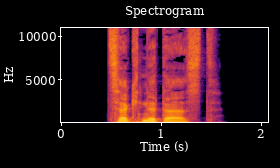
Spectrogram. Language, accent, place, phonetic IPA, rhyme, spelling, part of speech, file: German, Germany, Berlin, [t͡sɛɐ̯ˈknɪtɐst], -ɪtɐst, zerknitterst, verb, De-zerknitterst.ogg
- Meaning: second-person singular present of zerknittern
